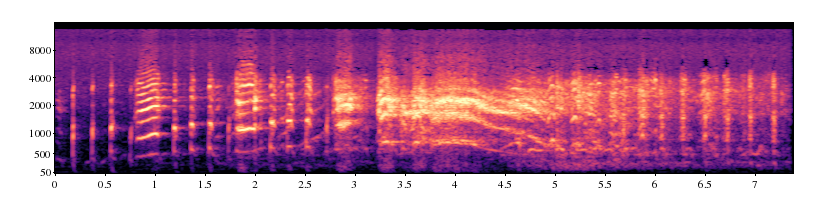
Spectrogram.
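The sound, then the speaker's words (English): A rooster clucks in quick sharp bursts, then lets out a loud, drawn-out crow, followed by more rapid clucking, as it is put on a phone call. No one speaks. “I have a phone call for you from Dr. Rooster. Just a minute, I'll put him on.”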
